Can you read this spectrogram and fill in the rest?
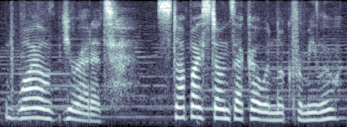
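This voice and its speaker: An earnest young woman hunter from a game cutscene, played by an actress, speaking at a medium pitch. The delivery is naturalistic and low-key, determined yet weighed down. Music plays clearly underneath. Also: normal speed, mellow, close to an everyday voice. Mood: guarded, determined.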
